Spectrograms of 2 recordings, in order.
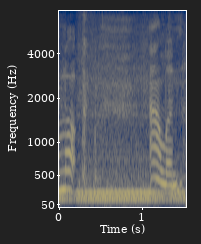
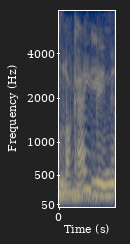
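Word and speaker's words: Loch Aline: We are ready to leave the aisle of Ker and we are departing for lock Allen as they pronounce it or lock alien as it's written.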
